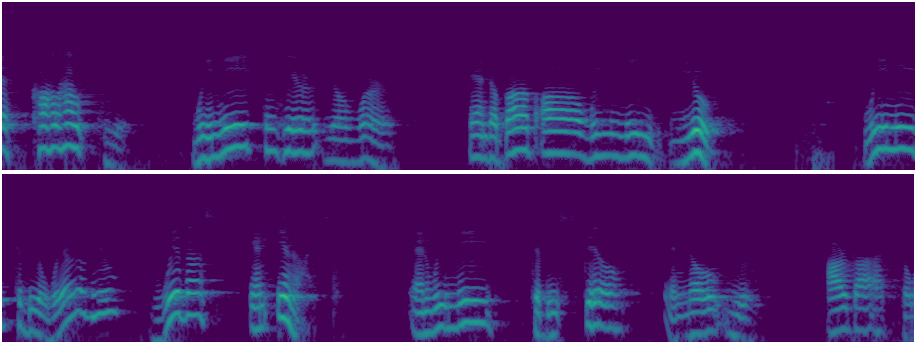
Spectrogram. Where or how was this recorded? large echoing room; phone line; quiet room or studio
large echoing room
